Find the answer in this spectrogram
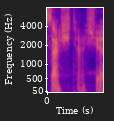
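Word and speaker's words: Sastasha: It's Sashtasha, I've been saying it wrong.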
